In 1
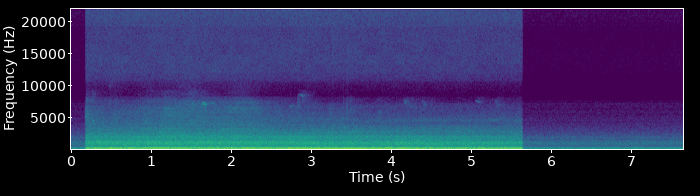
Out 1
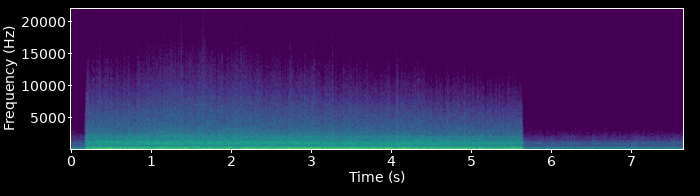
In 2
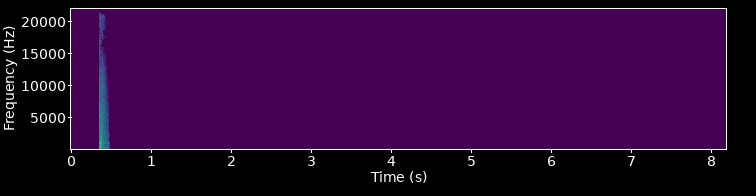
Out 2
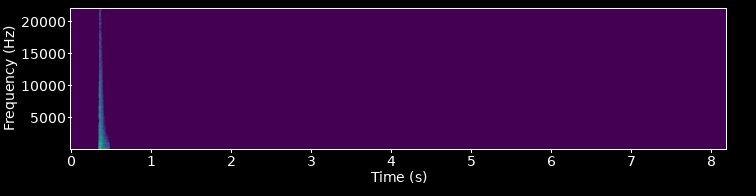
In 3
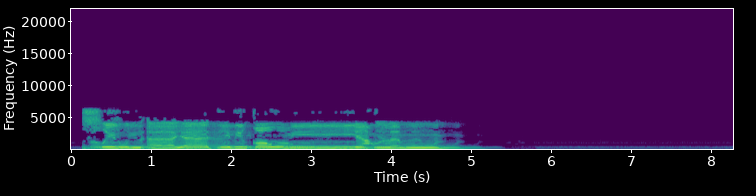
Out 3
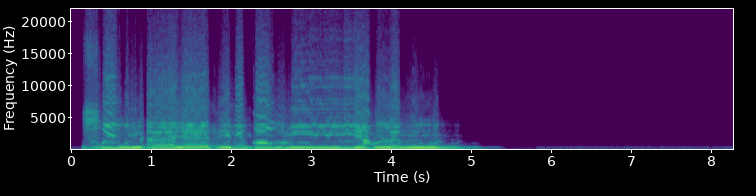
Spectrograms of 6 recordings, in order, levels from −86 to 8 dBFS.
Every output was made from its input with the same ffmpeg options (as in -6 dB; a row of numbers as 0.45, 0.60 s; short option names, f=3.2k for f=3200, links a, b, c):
-af "adynamicsmooth=sensitivity=3.5:basefreq=630,afftfilt=real='hypot(re,im)*cos(PI*b)':imag='0':win_size=1024:overlap=0.75,volume=-1dB"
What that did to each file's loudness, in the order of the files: -6.0, -5.0, -3.5 LU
